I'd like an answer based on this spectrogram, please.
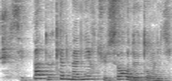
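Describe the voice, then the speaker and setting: Over audible room echo, a woman speaks very slowly in a somewhat breathy, dark, mellow voice with lively intonation. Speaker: medium and energy healer. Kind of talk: tarot guidance reading. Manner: hesitant, many fillers; soft-spoken.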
